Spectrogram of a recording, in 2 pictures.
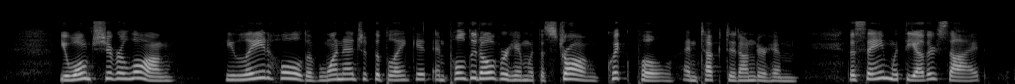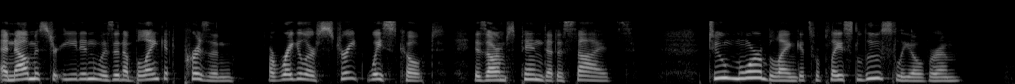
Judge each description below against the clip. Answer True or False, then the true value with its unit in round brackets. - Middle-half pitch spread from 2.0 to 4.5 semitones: False (5.3 semitones)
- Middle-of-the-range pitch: False (215 Hz)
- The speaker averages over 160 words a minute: True (180 wpm)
